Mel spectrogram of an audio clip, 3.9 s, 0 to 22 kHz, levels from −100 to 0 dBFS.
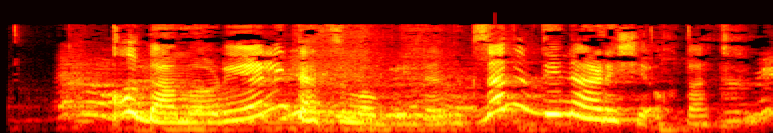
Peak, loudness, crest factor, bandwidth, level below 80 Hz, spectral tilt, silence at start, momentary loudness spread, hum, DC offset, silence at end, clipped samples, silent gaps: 0 dBFS; -17 LUFS; 18 dB; 11.5 kHz; -52 dBFS; -1 dB/octave; 0.3 s; 17 LU; none; under 0.1%; 0 s; under 0.1%; none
